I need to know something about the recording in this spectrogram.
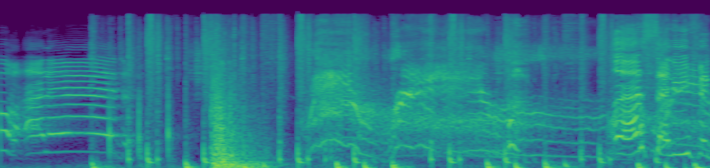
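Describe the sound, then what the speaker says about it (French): An animated cartoon cat from a French children's series lets out loud, close meows and drawn-out yowls, opening with a long wavering cry followed by a string of shorter squalling calls. "Alex, mais qu'est-ce que c'est que ce chat?"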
